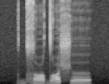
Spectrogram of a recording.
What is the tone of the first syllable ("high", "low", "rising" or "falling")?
low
